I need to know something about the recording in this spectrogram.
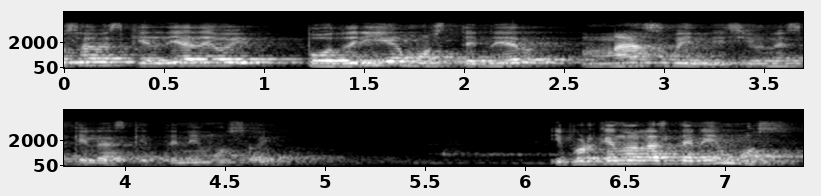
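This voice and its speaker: A man with a Mexican accent preaching a sermon as pastor, emphatic, repeating key phrases and asking rhetorical questions. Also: high voice. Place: church hall. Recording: echoey church hall, dull lo-fi sound.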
